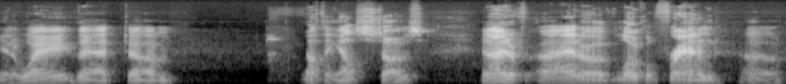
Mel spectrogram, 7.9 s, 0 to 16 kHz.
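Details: Adult man with aphasia after a stroke about 3 years earlier, slowly improving, attending six therapy lessons a week; aphasia.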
